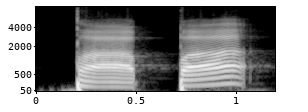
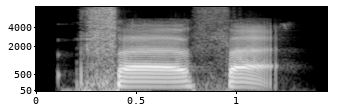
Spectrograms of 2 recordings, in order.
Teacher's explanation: pa enggak enggak ngalir nafasnya FA mengalir nafas dengan deras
